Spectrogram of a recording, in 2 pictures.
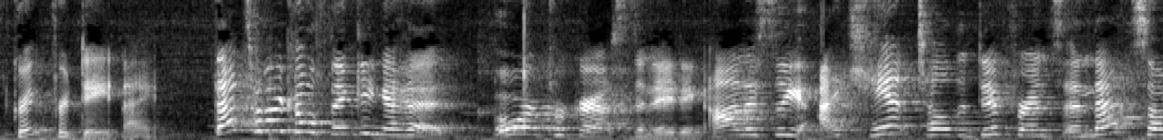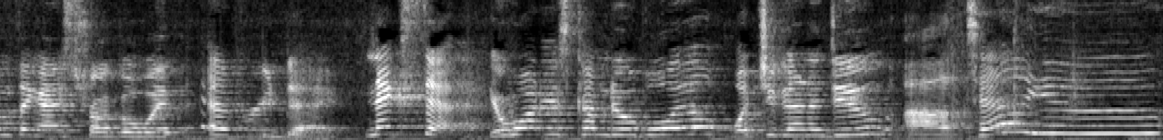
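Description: Against faint music in the background and audible room echo, a woman talks at a fairly quick pace with hardly any pauses. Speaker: cooking show host. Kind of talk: comedic cooking tutorial. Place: kitchen.

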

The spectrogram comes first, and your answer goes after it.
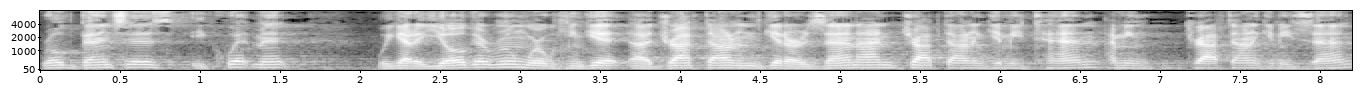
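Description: A moderate pace against a quiet background. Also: man. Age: 50s. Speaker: personal trainer. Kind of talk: promotional video tour. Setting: walking through a gym. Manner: animated. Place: gym. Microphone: phone near.

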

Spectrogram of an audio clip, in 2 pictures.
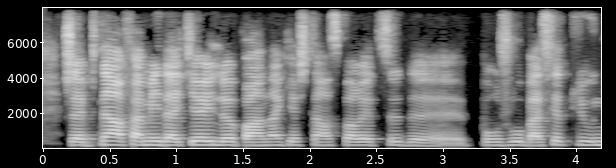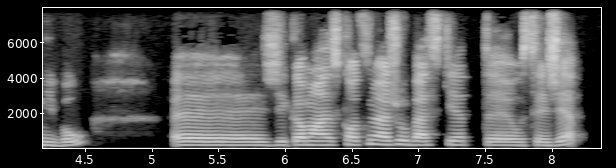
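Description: Against a quiet background, a woman talks at a moderate pace in a flat monotone. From Quebec, Lac-Saint-Jean. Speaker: triathlete and physiotherapist. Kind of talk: casual interview. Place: home room. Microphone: earbuds.

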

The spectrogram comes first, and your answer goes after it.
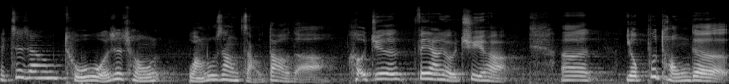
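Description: Pitch swings very widely throughout. The pace is very slow. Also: woman. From Taiwan. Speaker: political commentary host; political commentator, lawyer. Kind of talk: solo commentary monologue; political commentary monologue. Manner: frequent fillers (哈, 啊).

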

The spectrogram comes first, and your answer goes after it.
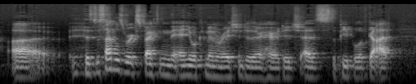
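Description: Audible room echo around a man with ordinary pitch variation. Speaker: preacher. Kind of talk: sermon. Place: church.

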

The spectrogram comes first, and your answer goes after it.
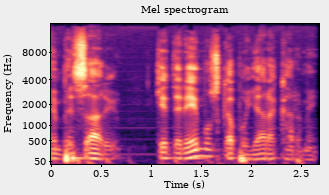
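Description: A man speaks in an animated tone with lively intonation. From Dominican Republic. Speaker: radio show producer and entertainment promoter; radio show producer. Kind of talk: interview with preaching asides. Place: studio. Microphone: handheld.

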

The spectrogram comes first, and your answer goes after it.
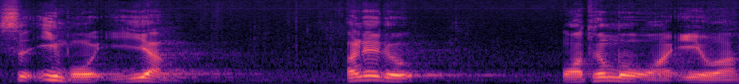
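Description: A man talks at a fairly quick pace. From Taiwan. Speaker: legislator. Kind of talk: parliamentary questioning. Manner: halting, many fillers. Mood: critical, challenging. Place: hall. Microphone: podium.

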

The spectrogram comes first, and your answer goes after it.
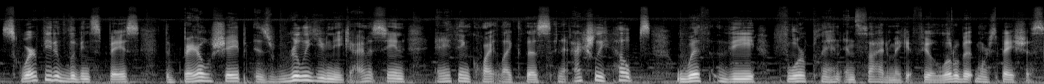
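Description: Male speech at a moderate pace, dry with no echo, over faint background music. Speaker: tiny house tour host. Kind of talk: tour commentary. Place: garden.

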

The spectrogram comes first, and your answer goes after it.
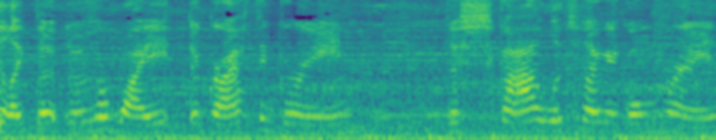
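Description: A woman speaks at a fairly slow pace in a dry sound with no echo, with clear music in the background. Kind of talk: casual vlog chat. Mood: giddy, loopy after anesthesia. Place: car. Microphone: phone near.

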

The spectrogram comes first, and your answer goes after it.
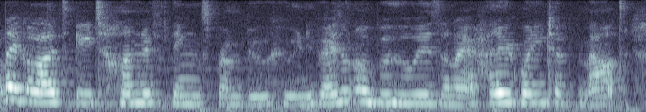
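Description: Faint music plays behind a woman's voice. Her pitch is high, with ordinary variation. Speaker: fashion vlogger. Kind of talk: casual vlog chat. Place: home room.

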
